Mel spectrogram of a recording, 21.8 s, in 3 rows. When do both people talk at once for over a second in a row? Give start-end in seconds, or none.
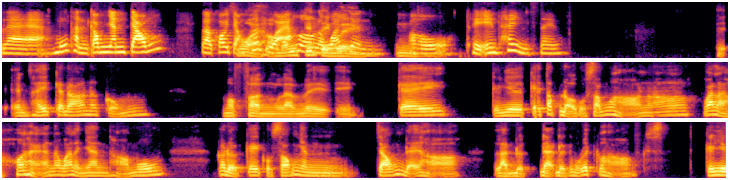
2.3-4.0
